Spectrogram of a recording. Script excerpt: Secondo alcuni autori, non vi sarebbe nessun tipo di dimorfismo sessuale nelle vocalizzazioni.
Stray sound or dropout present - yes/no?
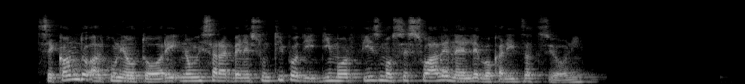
no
